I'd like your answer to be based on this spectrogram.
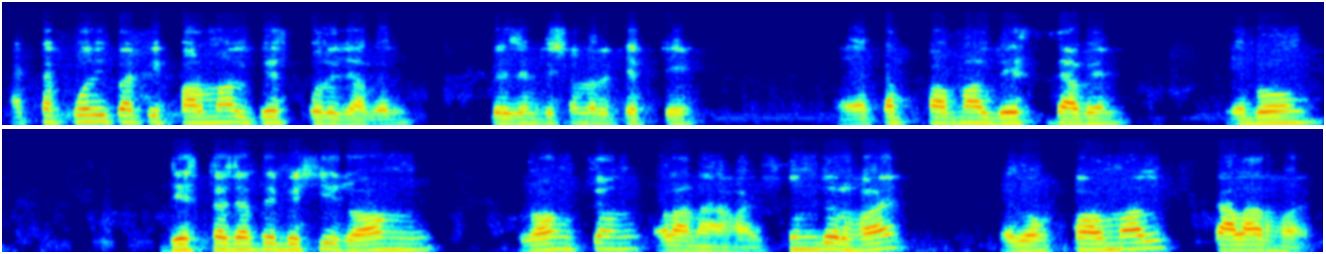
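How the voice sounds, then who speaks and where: A man's voice: fairly high pitch, normal speed, pauses often, a little mellow, dry recording. A man teaching a public speaking lesson, earnest and methodical, going through numbered points. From Bangladesh. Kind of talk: spoken lesson. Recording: slightly dull, dry recording.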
